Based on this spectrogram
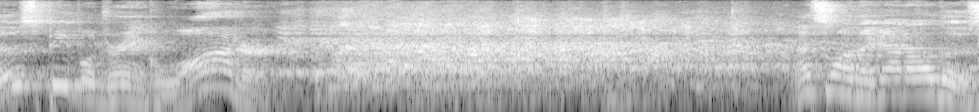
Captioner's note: audience laughing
